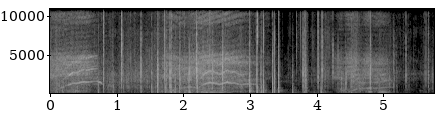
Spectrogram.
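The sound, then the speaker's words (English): Rapid, irregular bursts of sharp crackling and popping from fireworks lit at home for a holiday celebration, dense at first then thinning into scattered snaps, with a faint whistling tone weaving through the early part. “The activities we do in our house is we light fireworks.”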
